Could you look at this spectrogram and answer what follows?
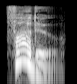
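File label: "fado", British English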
